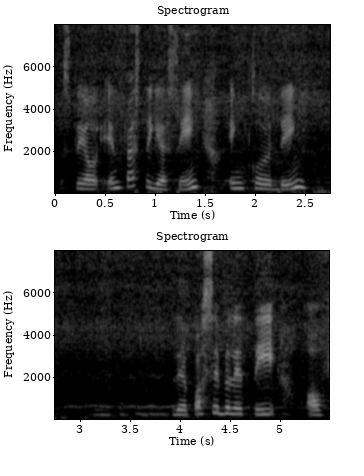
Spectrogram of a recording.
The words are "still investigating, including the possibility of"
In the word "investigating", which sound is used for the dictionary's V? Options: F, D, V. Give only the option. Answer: F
